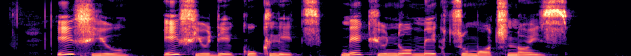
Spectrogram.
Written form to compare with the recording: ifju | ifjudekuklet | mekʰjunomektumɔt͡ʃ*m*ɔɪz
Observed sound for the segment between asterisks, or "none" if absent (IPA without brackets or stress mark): n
